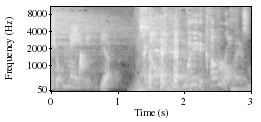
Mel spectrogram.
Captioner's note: laughing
